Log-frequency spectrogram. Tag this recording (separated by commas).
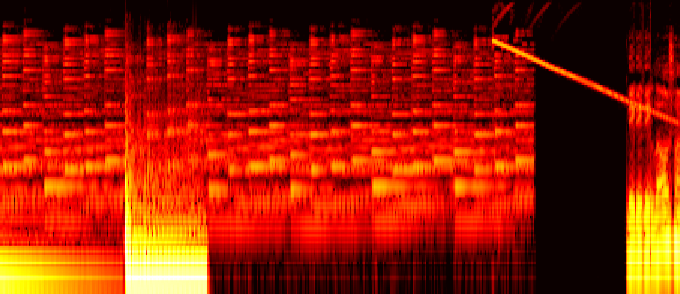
Speech, Music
